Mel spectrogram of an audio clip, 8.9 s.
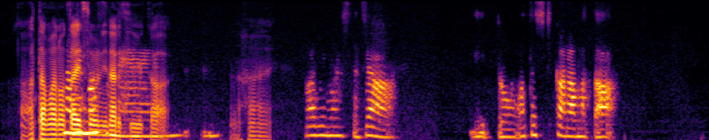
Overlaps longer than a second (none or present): present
